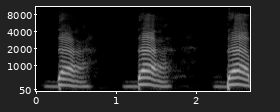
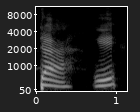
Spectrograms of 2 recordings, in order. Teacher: memantul tapi tidak pakai e tidak pakai Hamzah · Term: Qalqalah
